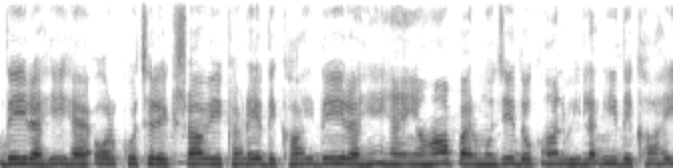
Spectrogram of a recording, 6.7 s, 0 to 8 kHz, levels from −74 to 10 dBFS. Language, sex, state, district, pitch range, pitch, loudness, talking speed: Hindi, female, Chhattisgarh, Jashpur, 235-255 Hz, 245 Hz, -14 LUFS, 185 wpm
